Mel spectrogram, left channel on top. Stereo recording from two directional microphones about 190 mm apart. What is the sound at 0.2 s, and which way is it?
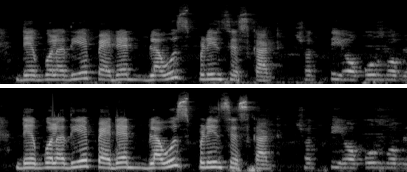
A woman's voice, 55° right (ahead or behind).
